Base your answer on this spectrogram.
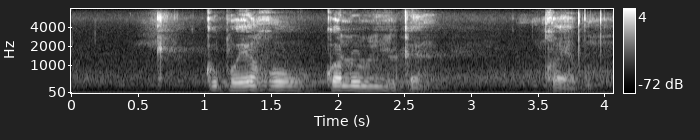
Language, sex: Tswana, male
